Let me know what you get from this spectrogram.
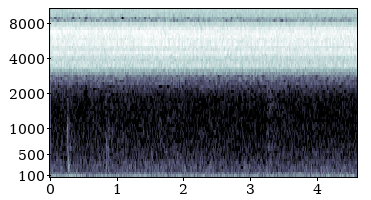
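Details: A male cicada sings on a tree trunk with other cicadas nearby, captured by phone camera: an unbroken, loud, high hissing buzz held at an even level throughout.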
